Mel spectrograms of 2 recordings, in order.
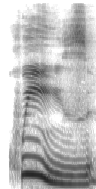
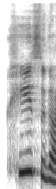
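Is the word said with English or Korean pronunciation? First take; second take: English; Korean. First: It is said with English sounds. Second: It is said with Korean loanword sounds. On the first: The speaker calls it right. "quiz 이렇게 읽어주셔야 돼요" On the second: The speaker calls it wrong. "퀴즈가 아니고"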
